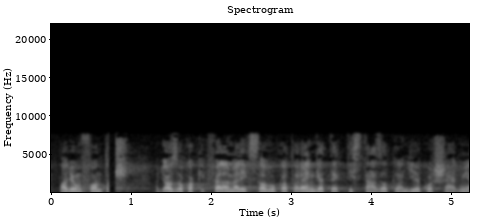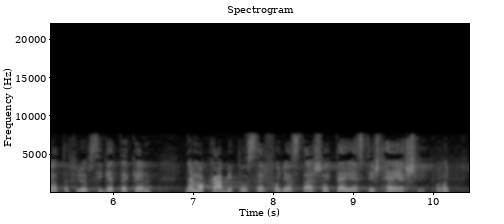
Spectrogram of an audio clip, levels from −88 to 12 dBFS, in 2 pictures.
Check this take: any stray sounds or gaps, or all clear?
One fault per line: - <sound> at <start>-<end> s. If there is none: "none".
- dropout at 0.7-0.8 s
- laugh at 10.0-10.2 s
